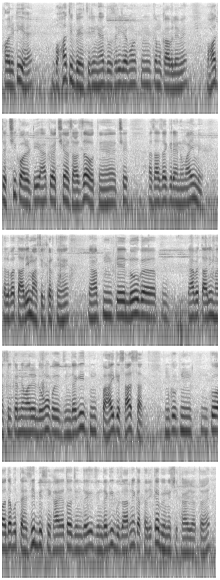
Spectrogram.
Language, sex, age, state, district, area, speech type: Urdu, male, 18-30, Delhi, South Delhi, urban, spontaneous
